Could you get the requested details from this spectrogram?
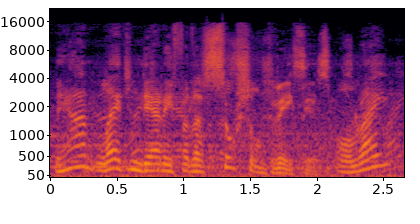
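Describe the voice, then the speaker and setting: A man's voice: on the high side, huge pitch swings, brisk, a little hiss or hum. An actor with a Scottish accent playing a wry, genial talking head who boasts of his cleverness in a video game. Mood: curious, wry. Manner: wry, teasing, theatrical. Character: talking severed head, self-proclaimed smartest man, wry and genial. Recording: loud game music behind.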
